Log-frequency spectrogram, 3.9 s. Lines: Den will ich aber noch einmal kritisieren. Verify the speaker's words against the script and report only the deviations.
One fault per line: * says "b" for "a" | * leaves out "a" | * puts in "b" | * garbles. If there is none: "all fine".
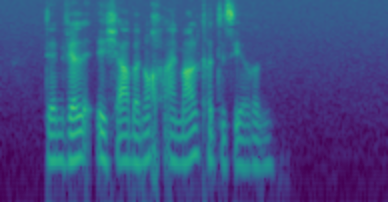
all fine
